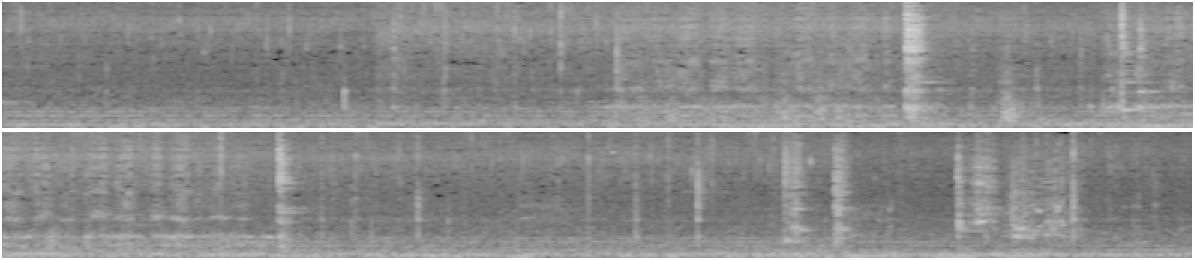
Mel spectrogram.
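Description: Onions, dal and dried red chillies sizzling in hot oil in an aluminium pressure cooker, stirred with a steel ladle that scrapes and knocks against the pot now and then, the loudest knock about six seconds in. Near the end the ladle is stirring thick cooked dal in the cooker.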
